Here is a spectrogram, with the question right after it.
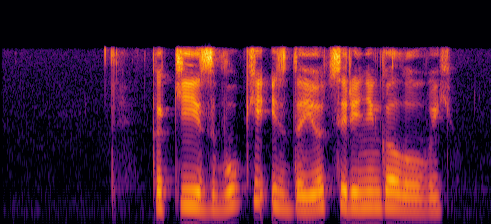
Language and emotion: Russian, neutral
